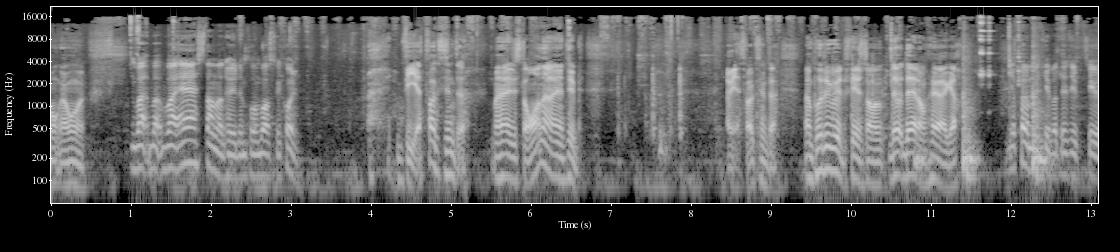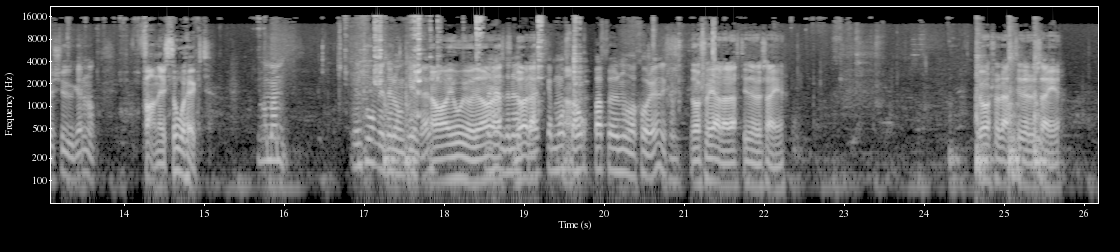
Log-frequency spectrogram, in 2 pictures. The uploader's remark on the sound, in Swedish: Specialavsnitt på Olssons Bazar. Med pizza & några bärs. Vi ber om ursäkt för ljudet men det är svårt att kontrollera allt som händer runt omkring oss i en restaurangmiljö.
